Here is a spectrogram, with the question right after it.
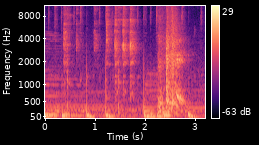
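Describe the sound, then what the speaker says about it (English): A fork scrapes and clinks against metal pastry blender strips, clearing out leftover pastry dough of flour, salt and butter in a home kitchen; a run of short, close scraping taps comes in a loose rhythm, with light rattling in between. "So you can just use your fork to get in between to get any leftover dough that's stuck in between."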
